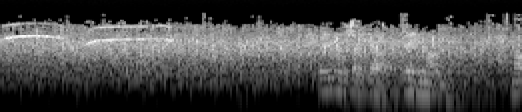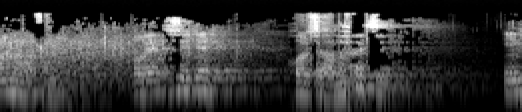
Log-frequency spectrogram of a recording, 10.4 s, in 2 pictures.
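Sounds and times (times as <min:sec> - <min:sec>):
high whistles: 0:00.0 - 0:01.9
audience clapping after a performance at an award ceremony: 0:00.0 - 0:07.2
speech: 0:03.2 - 0:09.4, 0:10.3 - 0:10.4.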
